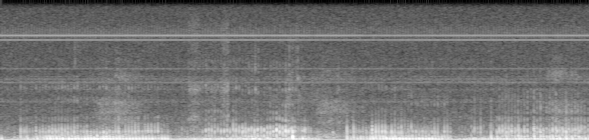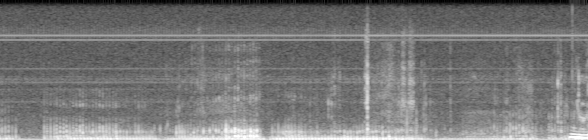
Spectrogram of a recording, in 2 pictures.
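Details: Chase the house cat purring loudly in a dimly lit bedroom, a low vibrating drone that pulses in cycles about every two seconds as he breathes in and out, with a louder rustle at the very end.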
